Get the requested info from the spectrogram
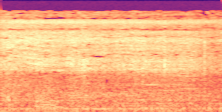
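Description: Steady outdoor background noise: a faint even hiss over a low rumble, with no distinct event.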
